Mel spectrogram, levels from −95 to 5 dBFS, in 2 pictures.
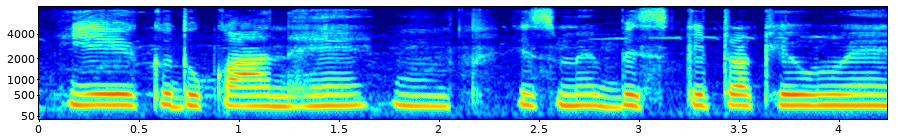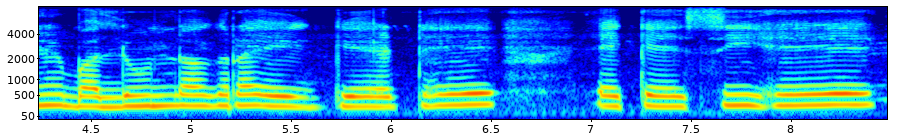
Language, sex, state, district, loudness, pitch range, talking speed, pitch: Hindi, female, Bihar, Jamui, -23 LUFS, 245-265 Hz, 140 wpm, 255 Hz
